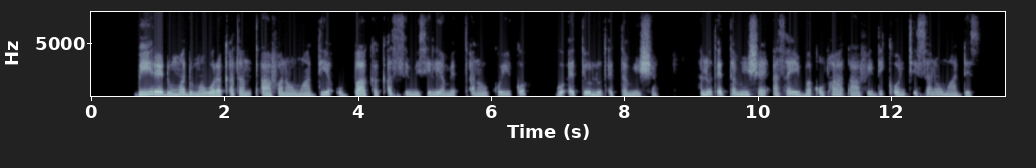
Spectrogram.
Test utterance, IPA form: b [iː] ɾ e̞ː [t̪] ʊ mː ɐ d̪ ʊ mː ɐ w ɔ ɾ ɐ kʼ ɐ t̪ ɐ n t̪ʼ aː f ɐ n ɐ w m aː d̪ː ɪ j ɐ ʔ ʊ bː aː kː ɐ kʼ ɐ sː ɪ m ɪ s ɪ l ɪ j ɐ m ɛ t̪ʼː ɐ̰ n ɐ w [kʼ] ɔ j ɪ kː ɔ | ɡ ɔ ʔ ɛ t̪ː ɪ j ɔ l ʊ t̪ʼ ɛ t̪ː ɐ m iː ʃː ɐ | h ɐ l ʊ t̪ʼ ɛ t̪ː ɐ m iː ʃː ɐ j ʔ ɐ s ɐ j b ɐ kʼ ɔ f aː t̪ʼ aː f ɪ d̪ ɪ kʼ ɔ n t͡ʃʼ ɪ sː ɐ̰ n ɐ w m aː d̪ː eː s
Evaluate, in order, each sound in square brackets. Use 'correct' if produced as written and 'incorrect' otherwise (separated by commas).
correct, incorrect, incorrect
